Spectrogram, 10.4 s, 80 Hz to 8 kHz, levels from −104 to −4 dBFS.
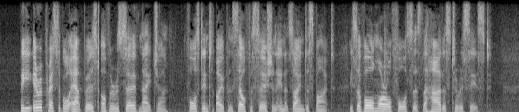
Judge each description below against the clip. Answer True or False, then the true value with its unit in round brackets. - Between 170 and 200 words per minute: False (145 wpm)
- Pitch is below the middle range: False (160 Hz)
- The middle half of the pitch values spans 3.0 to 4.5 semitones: True (3.6 semitones)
